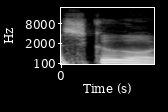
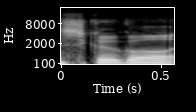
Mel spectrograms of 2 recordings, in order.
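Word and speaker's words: Schuylkill: Delaware River and the Skoal River I'm so proud of you for your pronunciation of that well well hey I'm going based off of how local philadelphians said it so I hope it's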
